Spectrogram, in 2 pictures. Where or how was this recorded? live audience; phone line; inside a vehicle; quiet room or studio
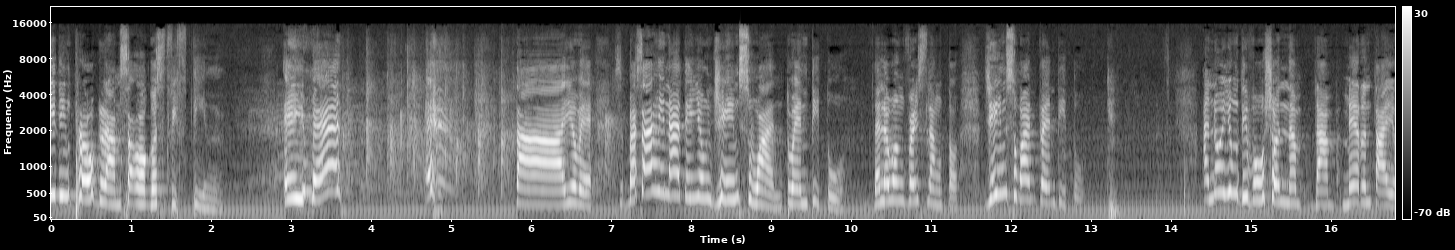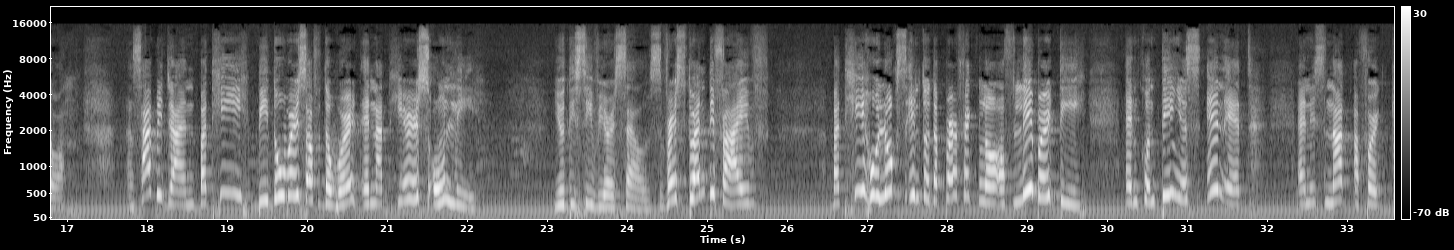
live audience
